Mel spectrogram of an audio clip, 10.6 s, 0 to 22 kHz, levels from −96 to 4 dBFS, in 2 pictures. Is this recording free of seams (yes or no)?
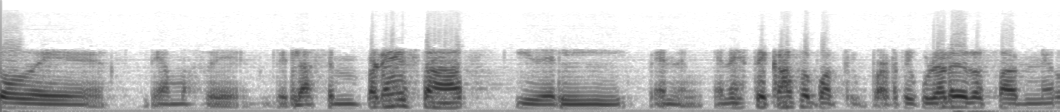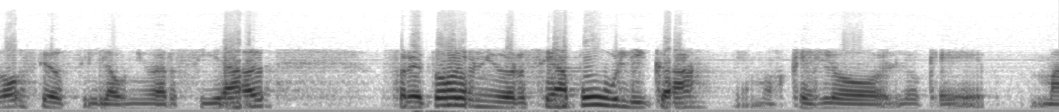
yes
